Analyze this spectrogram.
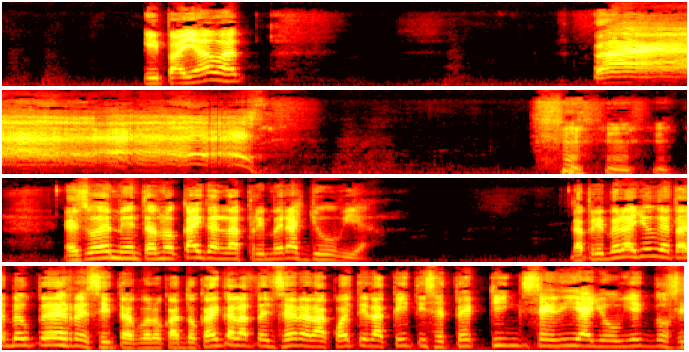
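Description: A man speaks with animation close to a phone microphone, with pauses between phrases.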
